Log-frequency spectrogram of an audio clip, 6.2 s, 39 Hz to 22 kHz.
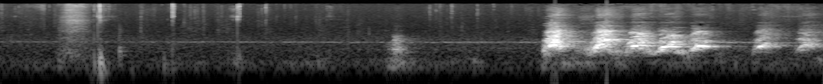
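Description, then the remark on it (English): A dog barks in a church during a sermon, a rapid, fairly loud burst of several yaps after a few seconds of near-quiet broken only by faint clicks and a low hum. “Every church should have at least one dog, and 2 is even better.”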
